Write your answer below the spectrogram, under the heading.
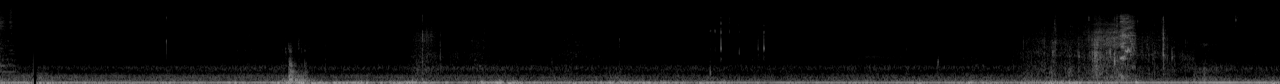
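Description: Boat motor running steadily, a low hum, with a few light clicks and rustles of handling near the end.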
